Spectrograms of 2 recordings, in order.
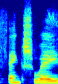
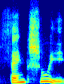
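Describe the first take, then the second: First: It is pronounced with English sounds. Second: It is pronounced with German sounds. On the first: "in English, I say feng shui" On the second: "as I'm a German, I pronounce it feng shui"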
